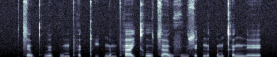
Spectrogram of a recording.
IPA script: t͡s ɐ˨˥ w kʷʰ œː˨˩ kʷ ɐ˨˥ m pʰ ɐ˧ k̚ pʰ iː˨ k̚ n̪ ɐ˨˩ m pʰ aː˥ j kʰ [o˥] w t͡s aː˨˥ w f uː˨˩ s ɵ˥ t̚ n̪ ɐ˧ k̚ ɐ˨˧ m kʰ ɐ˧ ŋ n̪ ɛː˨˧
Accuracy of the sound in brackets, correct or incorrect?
correct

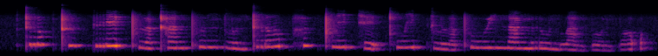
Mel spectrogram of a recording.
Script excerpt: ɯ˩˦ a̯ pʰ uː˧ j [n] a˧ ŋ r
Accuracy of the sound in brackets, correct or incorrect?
correct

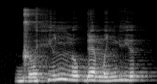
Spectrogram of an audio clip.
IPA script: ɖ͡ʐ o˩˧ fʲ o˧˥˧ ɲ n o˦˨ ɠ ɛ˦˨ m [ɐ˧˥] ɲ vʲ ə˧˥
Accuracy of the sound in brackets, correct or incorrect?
correct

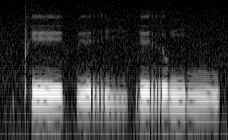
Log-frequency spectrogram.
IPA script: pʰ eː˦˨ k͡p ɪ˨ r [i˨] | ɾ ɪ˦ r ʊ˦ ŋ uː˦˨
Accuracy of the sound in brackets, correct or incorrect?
correct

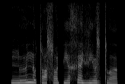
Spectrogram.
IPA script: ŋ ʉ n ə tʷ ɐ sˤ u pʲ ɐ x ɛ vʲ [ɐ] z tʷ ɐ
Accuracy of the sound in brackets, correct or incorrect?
incorrect: ə˞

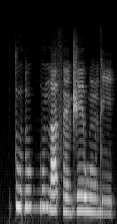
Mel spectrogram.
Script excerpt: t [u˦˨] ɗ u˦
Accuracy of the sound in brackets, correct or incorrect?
correct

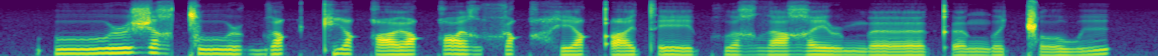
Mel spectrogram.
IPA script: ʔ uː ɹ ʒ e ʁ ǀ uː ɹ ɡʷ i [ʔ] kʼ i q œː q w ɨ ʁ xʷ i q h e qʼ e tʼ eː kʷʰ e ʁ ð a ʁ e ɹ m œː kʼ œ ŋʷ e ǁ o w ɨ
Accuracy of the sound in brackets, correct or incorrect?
incorrect: q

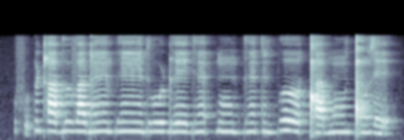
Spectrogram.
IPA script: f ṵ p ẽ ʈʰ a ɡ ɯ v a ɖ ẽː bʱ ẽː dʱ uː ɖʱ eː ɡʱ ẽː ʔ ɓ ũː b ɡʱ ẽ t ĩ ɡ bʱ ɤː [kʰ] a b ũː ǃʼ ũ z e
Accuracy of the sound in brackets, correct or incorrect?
incorrect: ǃʰ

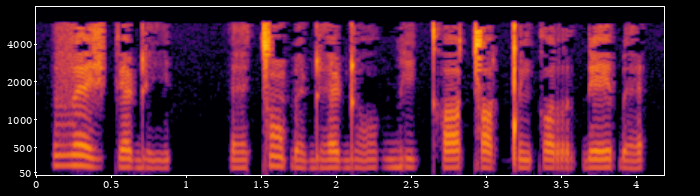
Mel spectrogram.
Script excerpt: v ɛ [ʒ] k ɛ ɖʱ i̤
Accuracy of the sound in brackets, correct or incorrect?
correct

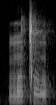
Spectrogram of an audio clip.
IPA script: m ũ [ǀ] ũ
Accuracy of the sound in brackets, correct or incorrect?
correct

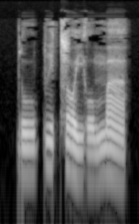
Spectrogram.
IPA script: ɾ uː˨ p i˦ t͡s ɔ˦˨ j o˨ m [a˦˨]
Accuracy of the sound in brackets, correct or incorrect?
correct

